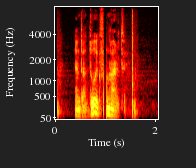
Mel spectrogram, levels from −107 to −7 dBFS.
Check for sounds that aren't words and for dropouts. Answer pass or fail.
fail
